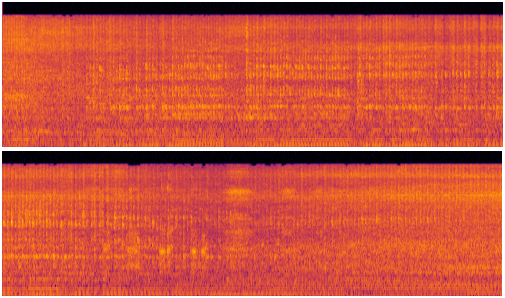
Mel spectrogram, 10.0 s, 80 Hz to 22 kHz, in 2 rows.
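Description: A 1928 Willys-Overland Whippet Model 96's four-cylinder engine idling steadily, running sound just after starting up.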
